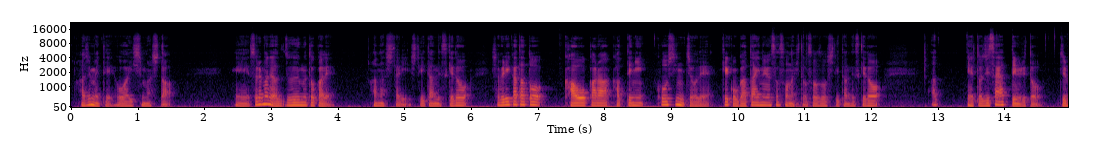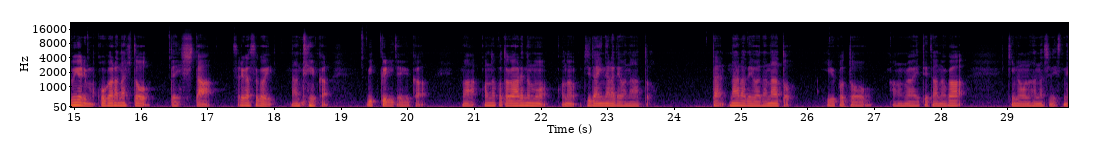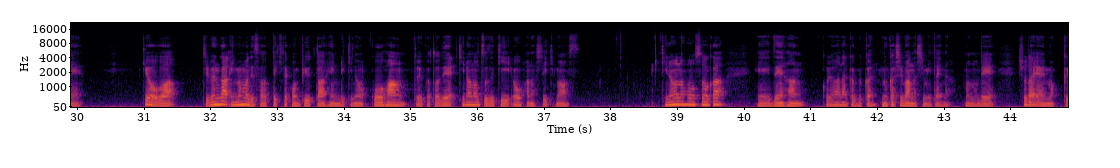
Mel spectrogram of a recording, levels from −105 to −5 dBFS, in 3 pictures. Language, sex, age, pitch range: Japanese, male, 20-39, 95-120 Hz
